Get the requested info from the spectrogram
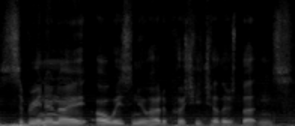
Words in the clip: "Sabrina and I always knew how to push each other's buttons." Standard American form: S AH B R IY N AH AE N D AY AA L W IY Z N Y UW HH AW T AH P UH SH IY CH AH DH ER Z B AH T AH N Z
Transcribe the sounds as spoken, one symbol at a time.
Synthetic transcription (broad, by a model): S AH B R IY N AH N AY AA L W IY Z N Y UW HH AW T AH P UH SH IY CH AH DH ER Z B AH T N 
